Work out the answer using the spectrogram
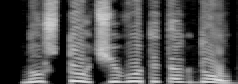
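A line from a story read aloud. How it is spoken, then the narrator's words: Shouted. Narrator (Russian): закричал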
